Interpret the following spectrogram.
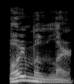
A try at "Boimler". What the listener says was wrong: No, Boimler. There's not 3 syllables. 2.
